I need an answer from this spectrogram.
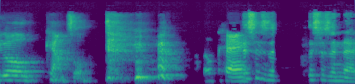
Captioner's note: laughs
